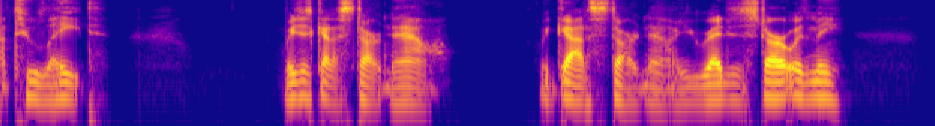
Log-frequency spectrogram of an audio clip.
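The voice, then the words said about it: Tired voice. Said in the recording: “I don't know if y'all can tell, my voice is tired. I've been doing a lot of radio talking lately.”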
